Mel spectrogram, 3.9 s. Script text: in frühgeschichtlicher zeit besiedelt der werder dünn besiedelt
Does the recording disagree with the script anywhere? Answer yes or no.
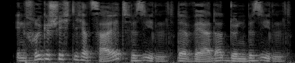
no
